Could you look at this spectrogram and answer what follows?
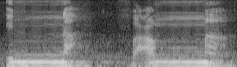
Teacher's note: lagi faamma ya mim bertasdid Nun bertasdid annahu Nah itu juga Nun bertasdid wa Amma dan Nun mim bertasdid itu disebut gunnah gunah itu mendengung jadi wajib dibaca mendengung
